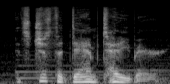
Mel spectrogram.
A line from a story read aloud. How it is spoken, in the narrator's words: he snarled to himself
